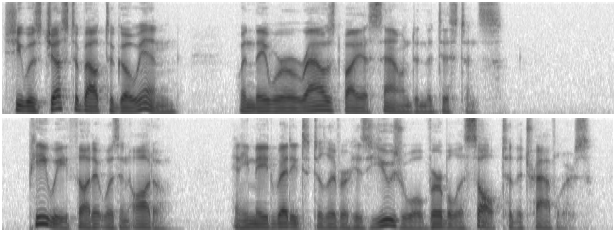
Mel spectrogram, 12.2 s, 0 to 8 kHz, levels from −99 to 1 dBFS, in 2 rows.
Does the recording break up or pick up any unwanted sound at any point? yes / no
no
